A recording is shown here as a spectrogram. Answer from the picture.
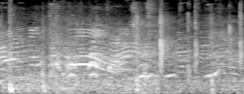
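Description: Players' voices shouting and calling out during a beach volleyball rally, loudest about a second in. A short thump comes just after the start, with a few lighter knocks later.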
